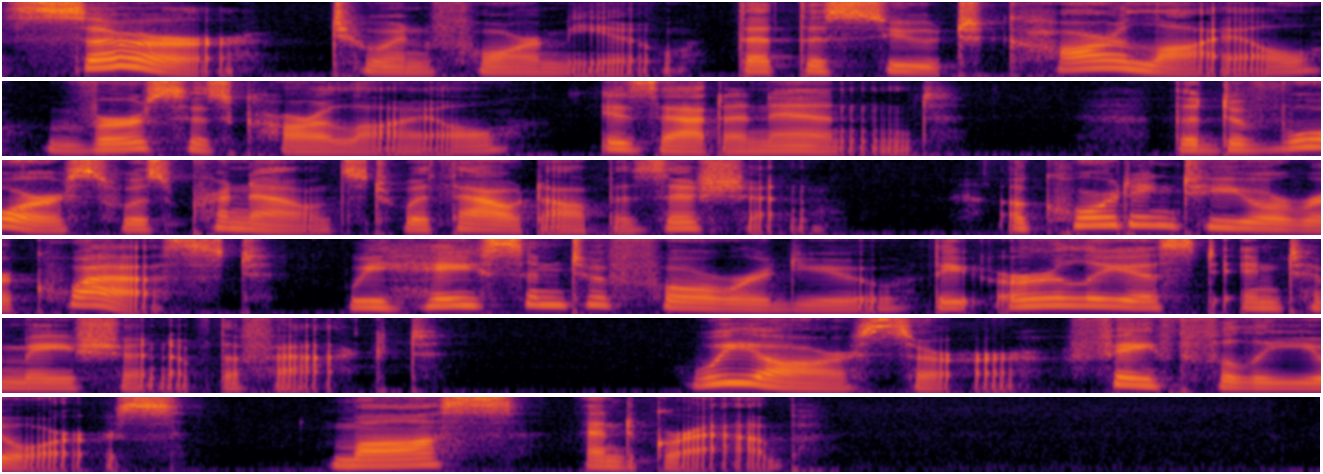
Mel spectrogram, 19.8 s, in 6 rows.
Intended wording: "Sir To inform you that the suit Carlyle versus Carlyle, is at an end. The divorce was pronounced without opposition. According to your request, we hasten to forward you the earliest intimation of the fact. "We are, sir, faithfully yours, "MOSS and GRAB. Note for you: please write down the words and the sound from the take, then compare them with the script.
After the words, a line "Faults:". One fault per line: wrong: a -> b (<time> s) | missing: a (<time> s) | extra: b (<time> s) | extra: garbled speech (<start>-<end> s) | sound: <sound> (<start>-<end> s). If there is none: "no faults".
"Sir To inform you that the suit Carlyle versus Carlyle, is at an end. The divorce was pronounced without opposition. According to your request, we hasten to forward you the earliest intimation of the fact. "We are, sir, faithfully yours, "MOSS and GRAB.
Faults:
no faults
